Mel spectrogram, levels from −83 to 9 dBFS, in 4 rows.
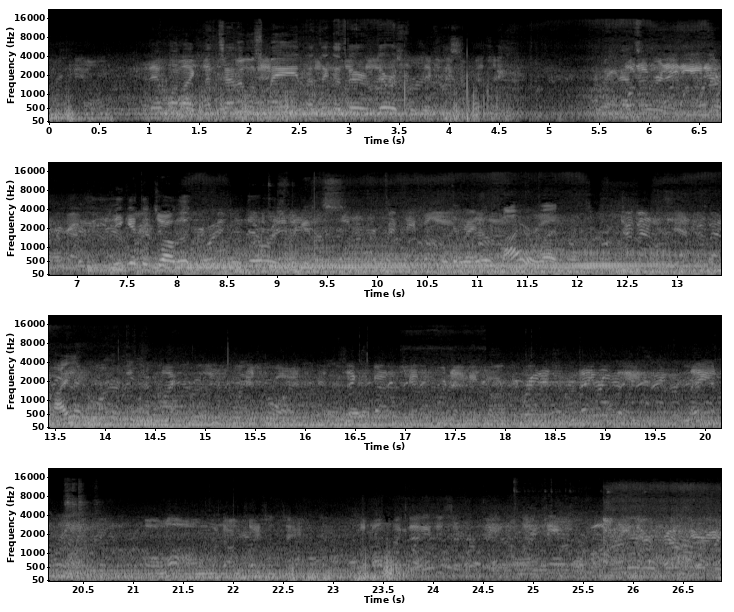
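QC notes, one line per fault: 2.97 to 25.54 s, dropped buffer (overrun): the sound jumps abruptly at 2.97, 9.38, 10.77, 22.01 and 25.54 s, and there is no gap at any of them. Roughly a tenth of a second is missing at 2.97, 9.38 and 25.54 s, and about a fifth at 10.77 and 22.01 s. This is likely the capture side failing to read its buffers in time, so each overwritten piece is lost and the surrounding audio is spliced end to end.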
